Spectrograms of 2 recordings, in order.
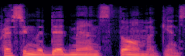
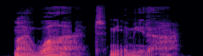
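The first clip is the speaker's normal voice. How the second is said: hushed, very quiet, dangerously low murmur; 6 semitones lower, 10 dB quieter than usual. Closing the distance to her, the narrator questions her in a dangerously low voice. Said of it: "my voice dangerously low".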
